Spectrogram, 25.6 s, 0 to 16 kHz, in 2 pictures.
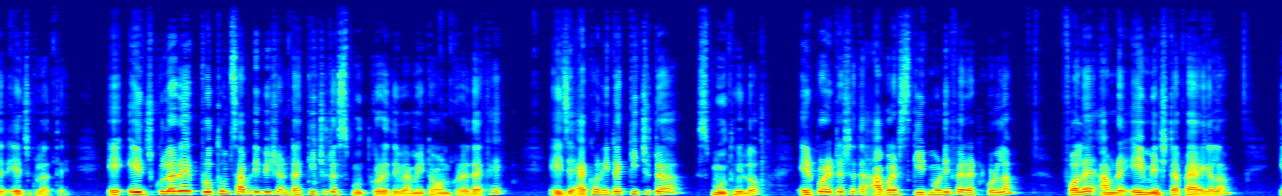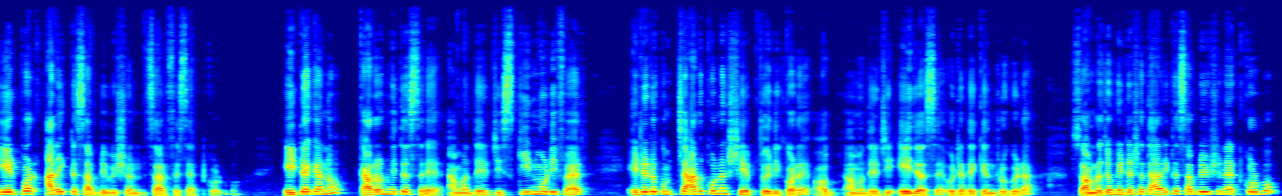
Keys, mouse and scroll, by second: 4.5 click, 9.1 click, 13.2-14.3 drag, 16.0-17.4 drag, 17.5 click, 17.9-18.3 scroll up 3, 18.3-23.1 middle drag, 25.2 click.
